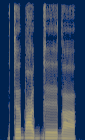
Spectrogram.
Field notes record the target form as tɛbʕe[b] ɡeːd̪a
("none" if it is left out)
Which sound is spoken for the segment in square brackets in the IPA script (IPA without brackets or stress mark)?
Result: b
